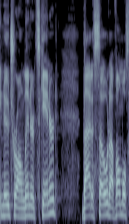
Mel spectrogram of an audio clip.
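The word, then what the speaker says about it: Lynyrd Skynyrd: and Leonard Skard pronounced Leonard Skard VG minus $9.99.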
